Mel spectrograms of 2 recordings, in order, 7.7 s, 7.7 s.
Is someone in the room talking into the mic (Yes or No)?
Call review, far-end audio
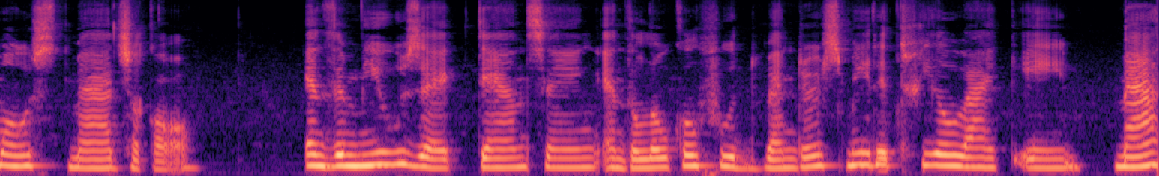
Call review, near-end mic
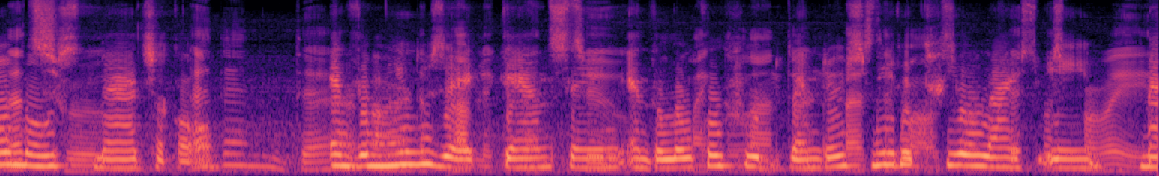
Yes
